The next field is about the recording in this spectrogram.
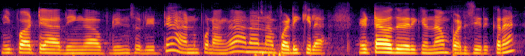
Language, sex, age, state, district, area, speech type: Tamil, female, 45-60, Tamil Nadu, Krishnagiri, rural, spontaneous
